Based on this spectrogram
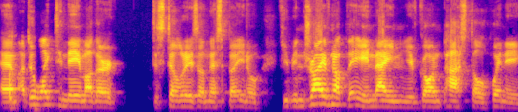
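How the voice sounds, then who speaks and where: With a Scottish accent, a man talks very fast at a medium pitch with ordinary pitch variation. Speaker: whisky brand ambassador. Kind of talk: live tasting explanation.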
